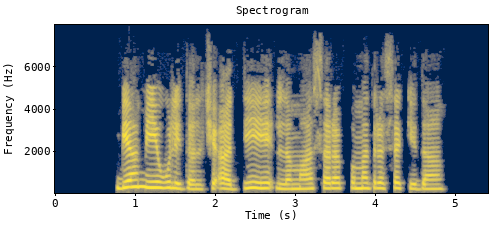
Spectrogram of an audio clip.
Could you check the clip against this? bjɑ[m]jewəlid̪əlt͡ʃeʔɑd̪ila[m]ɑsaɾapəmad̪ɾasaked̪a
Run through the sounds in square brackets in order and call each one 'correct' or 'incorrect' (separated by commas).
correct, correct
